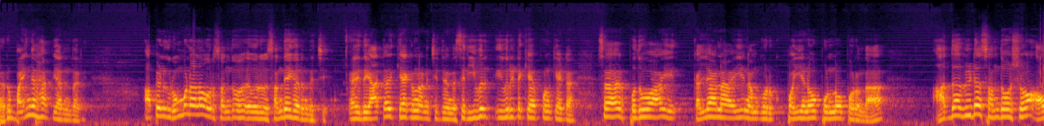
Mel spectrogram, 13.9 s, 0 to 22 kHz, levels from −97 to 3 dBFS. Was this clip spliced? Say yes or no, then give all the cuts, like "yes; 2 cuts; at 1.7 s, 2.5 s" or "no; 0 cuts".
no; 0 cuts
